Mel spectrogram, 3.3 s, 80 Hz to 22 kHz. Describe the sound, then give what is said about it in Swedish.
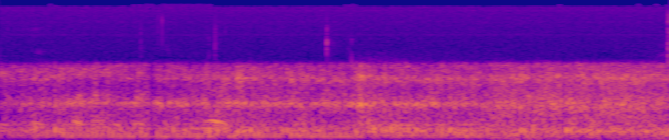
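An approaching Volvo 940 national-class rally car driven by Erik Johansson, its engine roaring steadily and loudly for a few seconds, a dense rumbling drone with a buzzing harmonic tone, holding at an even level throughout. “Eh, man känner igen på lacken eh, att det, det är hans typ av bil, men det, är, det är en 940 nationell istället eh, mot tidigare.”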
